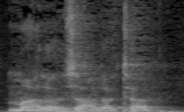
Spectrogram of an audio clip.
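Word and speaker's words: Mylo Xyloto: Apple they are is pronounced Milo Xyloto like xylophone but you can do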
